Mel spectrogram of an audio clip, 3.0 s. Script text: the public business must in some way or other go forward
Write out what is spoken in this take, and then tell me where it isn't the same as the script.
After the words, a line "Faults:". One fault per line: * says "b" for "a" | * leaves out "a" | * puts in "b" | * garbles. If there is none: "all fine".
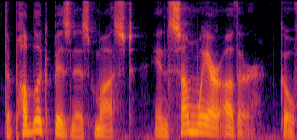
the public business must in some way or other go
Faults:
* leaves out "forward"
